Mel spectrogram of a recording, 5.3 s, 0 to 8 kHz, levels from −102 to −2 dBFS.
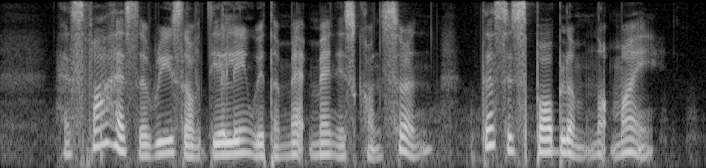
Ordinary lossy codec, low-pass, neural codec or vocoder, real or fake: none; none; none; real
